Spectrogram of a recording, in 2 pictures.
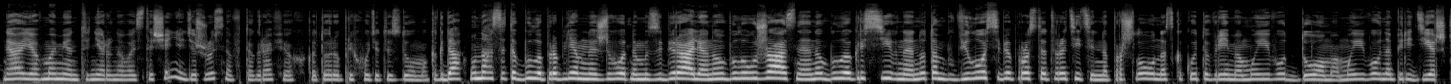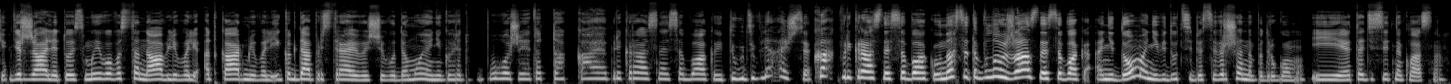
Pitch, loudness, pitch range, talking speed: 245 Hz, -20 LUFS, 225-265 Hz, 180 wpm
